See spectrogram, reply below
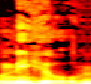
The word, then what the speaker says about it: nihil: Well, in Latin, nihil. – Nihil. – Means nothing. – Right. – And the pronunciation of the original Latin root is nihil.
